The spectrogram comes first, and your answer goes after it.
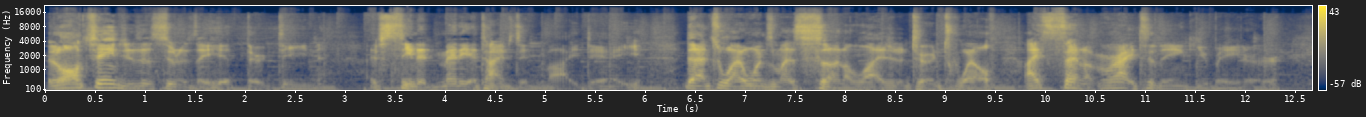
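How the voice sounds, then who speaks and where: With clear music in the background, a man performs a put-on character voice at medium pitch and a fairly slow pace. His pitch swings very widely, and his loudness shifts a great deal. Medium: comedy sketch. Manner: blunt, deadpan.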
